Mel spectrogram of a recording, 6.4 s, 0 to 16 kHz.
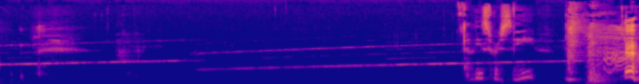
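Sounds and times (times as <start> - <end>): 
fire alarm with shrill rising electronic tone: 0.0 - 6.3
speech: 4.8 - 6.3
laughter: 5.7 - 6.3.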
